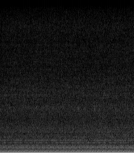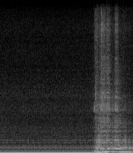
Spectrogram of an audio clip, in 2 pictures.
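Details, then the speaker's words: Honda Civic exhaust on first start after the last bolt was tightened: deep, droning exhaust at idle turning into a harsh, booming roar on a quick rev, rattling; excessively loud exhaust, muffler inadequate and to be replaced. "alright so that was [ __ ] terrible this is the loudest exhaust in the world and I'm definitely hacking off that muffler I'm putting a real one in there"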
